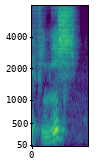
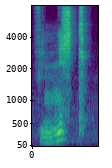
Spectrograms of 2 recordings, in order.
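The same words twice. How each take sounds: First: "finish" ending on sh, no t; plain "finish" with nothing after the sh; no final t. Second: "finished" ending in a crisp t; final t. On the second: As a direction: stress the t at the end of "finished". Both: Shown as a demonstration. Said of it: "Pour différencier de finish".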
